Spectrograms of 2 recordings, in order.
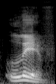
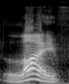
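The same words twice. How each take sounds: First: Live를 '리브'로 짧게; live의 i를 짧은 이로 발음하기; verb live. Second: Live를 '라이브'로 길게; live의 i를 아이로 발음하기; adjective live. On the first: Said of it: "이렇게 발음한다는 뜻입니다". (동사 live, 리브) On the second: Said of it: "이렇게 발음을 하고". (형용사 live, 라이브) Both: Shown as a demonstration.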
